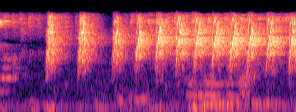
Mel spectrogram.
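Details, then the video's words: Cucak jenggot from Java in full 'tembakan' song, delivering loud coarse buzzy notes repeated almost three times a second in a rough, insistent series. "Cucak jengot jawa full tembakan"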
